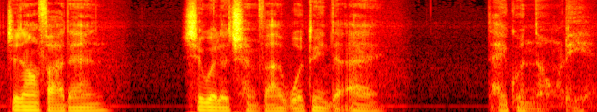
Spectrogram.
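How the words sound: It is said in a put-on, swooning voice.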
